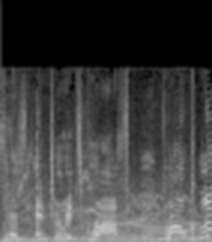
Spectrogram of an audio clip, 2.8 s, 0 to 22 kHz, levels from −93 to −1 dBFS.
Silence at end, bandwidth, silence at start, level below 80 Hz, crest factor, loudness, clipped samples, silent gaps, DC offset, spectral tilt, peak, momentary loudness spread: 0 s; 16 kHz; 0 s; -46 dBFS; 20 dB; -23 LUFS; under 0.1%; none; under 0.1%; -2.5 dB/octave; -4 dBFS; 8 LU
